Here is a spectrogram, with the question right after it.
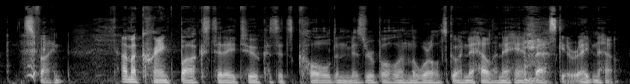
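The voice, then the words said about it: Nasal, stuffed-up voice. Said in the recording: “I'm nasal, I think ... I'm all stuffed up.”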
